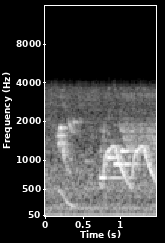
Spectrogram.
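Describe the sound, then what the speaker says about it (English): An electronic siren in Paper Mario: The Thousand-Year Door wails with rising and falling sweeps, fairly soft and steady, with no talk over it. "Oh god, that siren."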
